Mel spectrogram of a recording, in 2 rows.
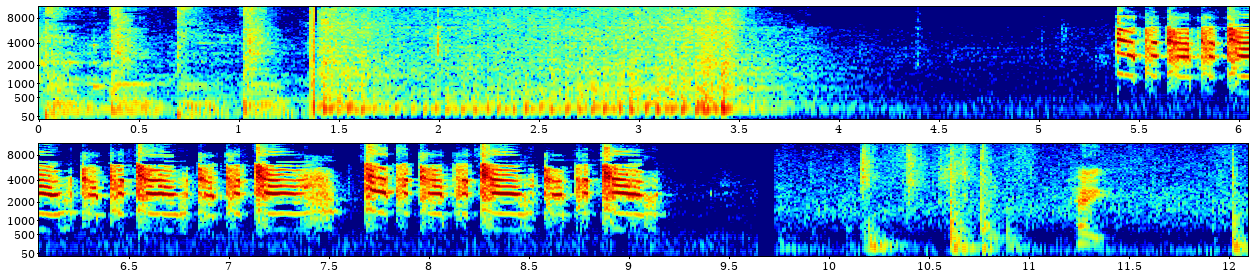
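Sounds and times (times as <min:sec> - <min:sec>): music with drums: 0:00.0 - 0:04.1
cockatiel chirping: 0:05.4 - 0:09.3.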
